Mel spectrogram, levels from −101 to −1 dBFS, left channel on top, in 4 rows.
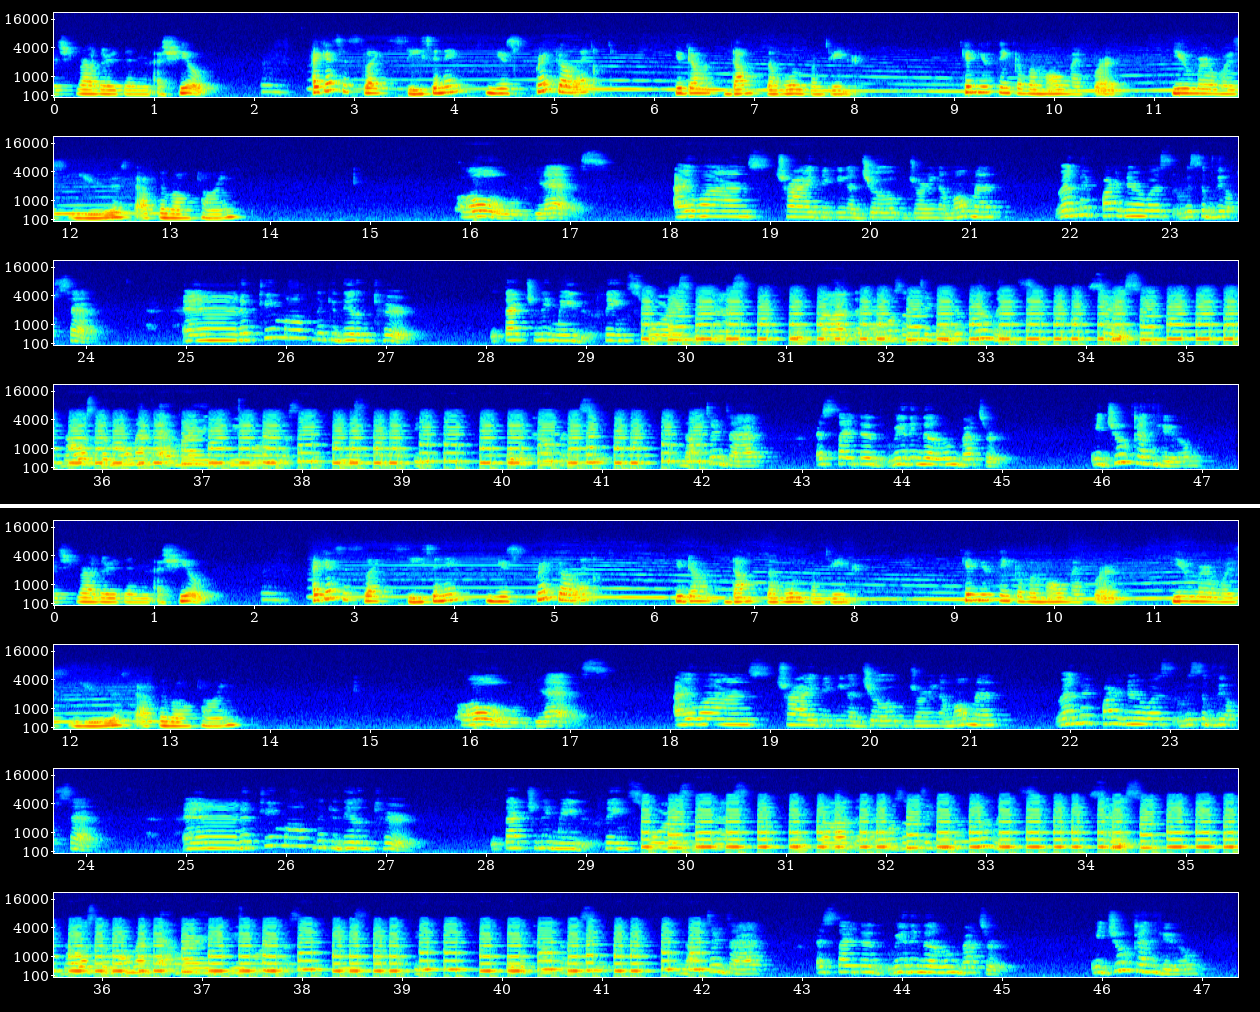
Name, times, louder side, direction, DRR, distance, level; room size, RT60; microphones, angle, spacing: voice 1, 0.0-1.5 2.1-2.3 2.6-2.8 3.1-3.3 3.5-5.4 6.2-8.0 9.1-10.6 11.2-13.7, left 1 dB, 25° left, 6 dB, 0.5 m, -26 dB
sound 1, 2.5-12.8, equal, 70° right, 2.7 m, -40 dB
voice 2, 15.9-17.1 18.0-21.3 21.9-24.1 25.0-27.3 28.2-30.5 31.0-33.3 34.1-34.7 35.6-39.3 40.0-41.0 41.7-42.6 43.1-45.0 45.9-47.0, left 1 dB, 75° left, -2 dB, 3.3 m, -36 dB
sound 2, 29.6-42.0, right 2 dB, 25° right, 3.6 m, -26 dB
8.4 x 5.5 x 3.2 m, 0.38 s
head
